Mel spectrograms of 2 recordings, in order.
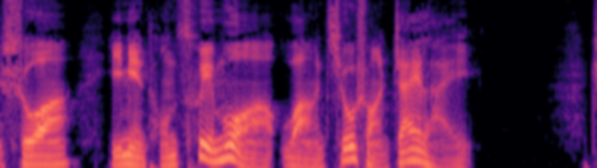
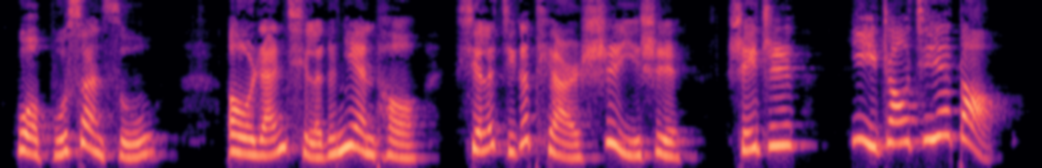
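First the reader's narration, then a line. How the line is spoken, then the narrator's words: Laughing. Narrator (Chinese): 探春笑道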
